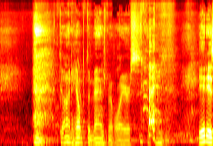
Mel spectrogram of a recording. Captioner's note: sighs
